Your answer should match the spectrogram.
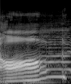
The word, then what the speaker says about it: Ong: Y'all, she hangs around with that John Ong. Rhymes with Gong.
